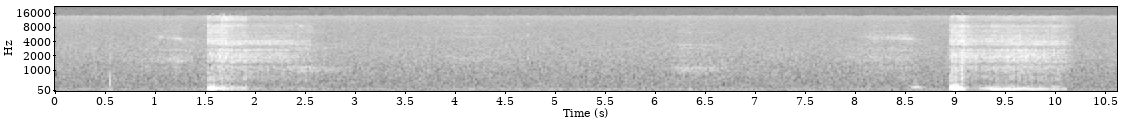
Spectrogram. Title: Shepherd Cur Dog Snoring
